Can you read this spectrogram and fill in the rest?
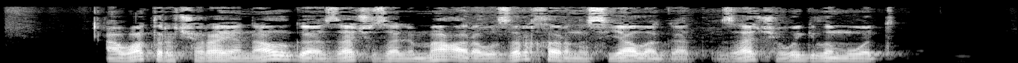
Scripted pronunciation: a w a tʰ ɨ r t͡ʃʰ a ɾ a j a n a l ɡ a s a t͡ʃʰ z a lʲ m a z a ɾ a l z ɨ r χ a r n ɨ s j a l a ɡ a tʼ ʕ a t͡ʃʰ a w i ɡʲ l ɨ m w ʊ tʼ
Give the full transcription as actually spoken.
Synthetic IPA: a w a tʰ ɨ r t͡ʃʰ a ɾ a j a n a l ɡ a z a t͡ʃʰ z a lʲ m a ʕ a ɾ a l z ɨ r χ a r n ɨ s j a l a ɡ a tʼ z a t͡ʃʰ a w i ɡʲ l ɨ m w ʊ tʼ

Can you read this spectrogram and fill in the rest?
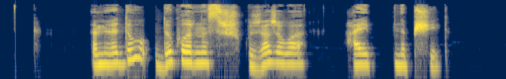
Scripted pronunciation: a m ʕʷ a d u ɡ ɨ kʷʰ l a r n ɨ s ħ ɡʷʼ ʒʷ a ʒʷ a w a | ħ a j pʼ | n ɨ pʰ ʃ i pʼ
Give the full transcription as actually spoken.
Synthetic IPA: a m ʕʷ a d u d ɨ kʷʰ l a r n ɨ s ʂ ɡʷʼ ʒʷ a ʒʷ a w a | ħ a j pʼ | n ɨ pʰ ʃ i tʼ

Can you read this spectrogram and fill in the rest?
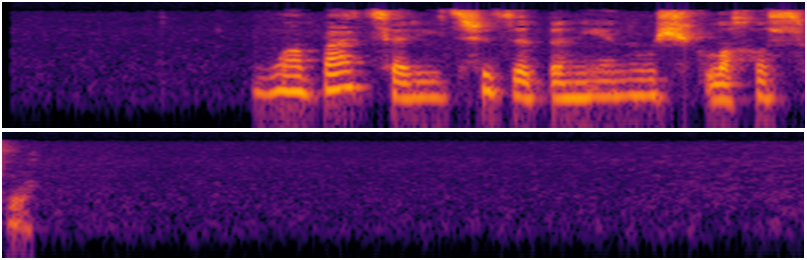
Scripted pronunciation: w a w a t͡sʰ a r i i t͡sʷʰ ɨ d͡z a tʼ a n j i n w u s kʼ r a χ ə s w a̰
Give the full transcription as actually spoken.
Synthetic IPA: w a b a t͡sʰ a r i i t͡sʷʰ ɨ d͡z a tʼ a n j a n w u ʃ kʼ l a χ ə s w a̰

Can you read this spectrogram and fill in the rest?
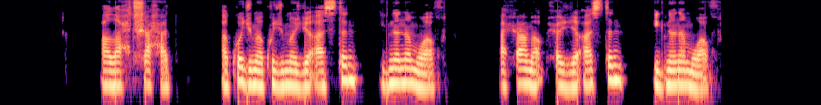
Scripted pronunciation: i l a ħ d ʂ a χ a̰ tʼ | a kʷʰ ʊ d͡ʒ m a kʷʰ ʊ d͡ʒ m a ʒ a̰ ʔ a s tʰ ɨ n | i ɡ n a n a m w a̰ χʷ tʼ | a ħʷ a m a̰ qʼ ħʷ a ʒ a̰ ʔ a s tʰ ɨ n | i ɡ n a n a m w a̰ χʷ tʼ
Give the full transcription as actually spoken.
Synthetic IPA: a l a ħ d ʂ a ħ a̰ tʼ | a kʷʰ ʊ d͡ʒ m a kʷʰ ʊ d͡ʒ m a ʒ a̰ ʔ a s tʰ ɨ n | i ɡ n a n a m w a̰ χʷ tʼ | a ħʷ a m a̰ qʼ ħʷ a ʒ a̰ ʔ a s tʰ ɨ n | i ɡ n a n a m w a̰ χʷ tʼ

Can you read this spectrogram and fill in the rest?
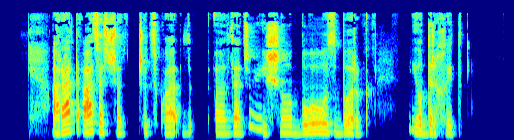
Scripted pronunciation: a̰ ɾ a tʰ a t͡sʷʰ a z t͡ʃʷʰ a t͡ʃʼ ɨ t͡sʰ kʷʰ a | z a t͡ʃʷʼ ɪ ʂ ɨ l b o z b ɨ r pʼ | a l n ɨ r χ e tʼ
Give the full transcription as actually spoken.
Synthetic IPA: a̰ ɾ a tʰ a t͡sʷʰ a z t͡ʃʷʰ a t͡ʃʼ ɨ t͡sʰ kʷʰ a | z a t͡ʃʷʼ i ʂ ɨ l b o z b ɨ r kʼ | i l d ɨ r χ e tʼ

